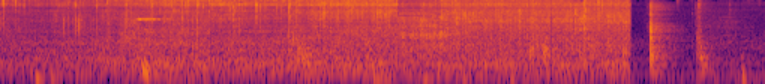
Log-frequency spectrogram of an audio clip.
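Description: Rolled chicken shawarma sandwiches sizzling and crackling as they fry in a hot pan, cutting off abruptly near the end.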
